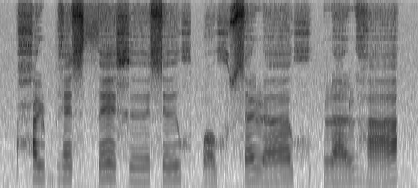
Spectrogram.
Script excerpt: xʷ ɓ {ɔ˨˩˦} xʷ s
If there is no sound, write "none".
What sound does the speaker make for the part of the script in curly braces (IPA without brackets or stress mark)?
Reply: ɔ˨˩˦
